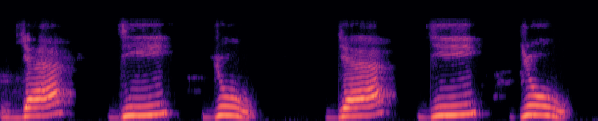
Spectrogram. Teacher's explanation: jadi ketika antuna mengucapkan huruf Jim tidak ada nafas yang keluar dari dalam mulut ya tidak ada hembusan nafas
